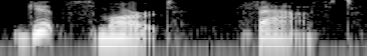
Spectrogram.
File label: people, kid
